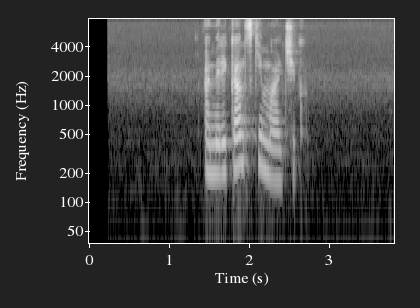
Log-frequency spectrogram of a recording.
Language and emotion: Russian, neutral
